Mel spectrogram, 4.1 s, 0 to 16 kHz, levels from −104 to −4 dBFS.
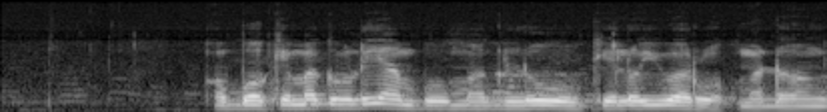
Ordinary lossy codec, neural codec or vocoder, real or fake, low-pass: none; vocoder, 48 kHz, 128 mel bands, Vocos; fake; 14.4 kHz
